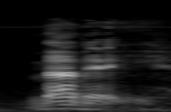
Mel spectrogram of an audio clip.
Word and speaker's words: mamme: It's spelled M-A-M-M-E. Mame. Mother.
